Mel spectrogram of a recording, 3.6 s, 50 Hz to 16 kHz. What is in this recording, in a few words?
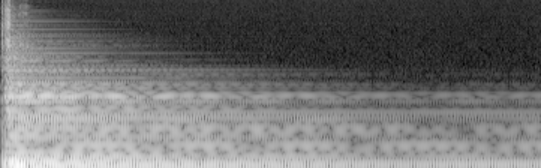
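steel F# major up, CHORDS STEEL, Guitars; Spectrasonics; Hans Zimmer Guitars VOL-1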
